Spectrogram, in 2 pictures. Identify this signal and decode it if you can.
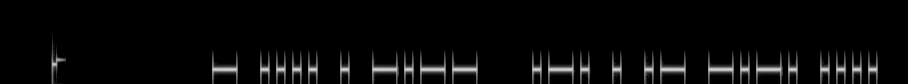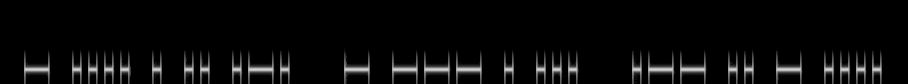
Morse code, heard as a keyed tone, about 15 wpm, 700 Hz. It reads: THEY REACH THEIR TOES WITH
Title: Easy Phrases 15wpm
